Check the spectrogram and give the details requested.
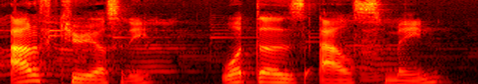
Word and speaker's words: Ouse: my name is Ouse. That is how you say it, by the way. It's not Ouse.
